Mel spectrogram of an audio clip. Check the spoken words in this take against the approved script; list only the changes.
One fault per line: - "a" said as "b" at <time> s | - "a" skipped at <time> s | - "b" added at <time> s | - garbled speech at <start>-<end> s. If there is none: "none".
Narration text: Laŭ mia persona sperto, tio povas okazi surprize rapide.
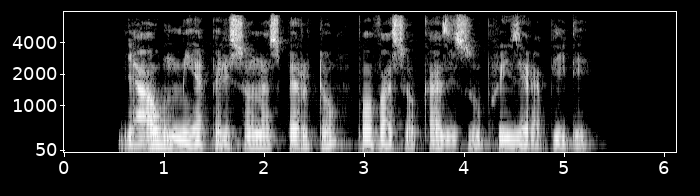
- "tio" skipped at 2.7 s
